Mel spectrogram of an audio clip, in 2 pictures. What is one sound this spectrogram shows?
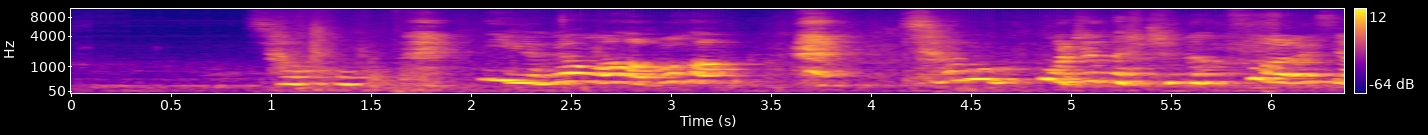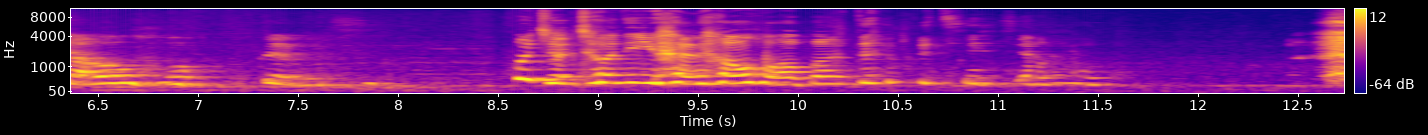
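A young woman pleads tearfully, close by.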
